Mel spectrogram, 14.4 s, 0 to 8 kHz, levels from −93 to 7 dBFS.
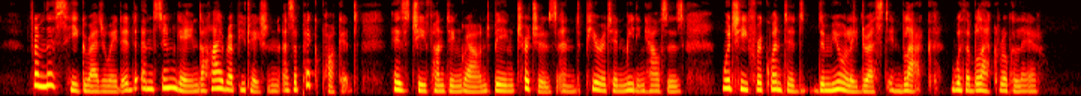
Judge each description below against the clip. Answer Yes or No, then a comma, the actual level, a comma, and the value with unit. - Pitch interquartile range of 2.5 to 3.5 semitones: No, average, 4.0 semitones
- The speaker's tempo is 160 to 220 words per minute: No, average, 140 wpm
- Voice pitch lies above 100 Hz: Yes, medium, 185 Hz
